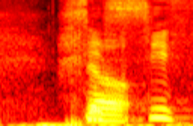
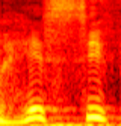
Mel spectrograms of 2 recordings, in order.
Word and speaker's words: Recife: Recife is more like we.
